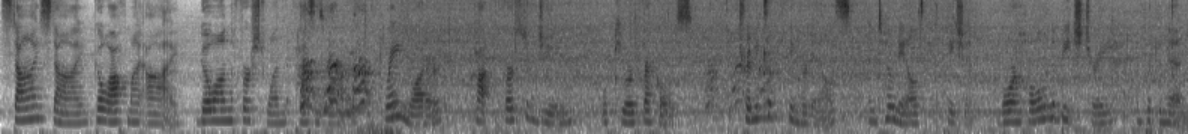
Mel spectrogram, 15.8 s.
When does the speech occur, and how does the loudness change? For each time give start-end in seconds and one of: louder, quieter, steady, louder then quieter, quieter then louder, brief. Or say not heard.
0.0-15.7 steady.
